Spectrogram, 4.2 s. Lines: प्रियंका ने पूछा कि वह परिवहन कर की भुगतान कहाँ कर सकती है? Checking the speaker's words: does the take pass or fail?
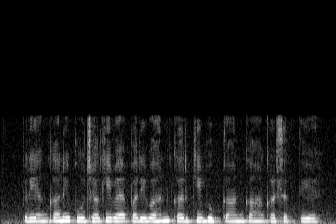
pass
